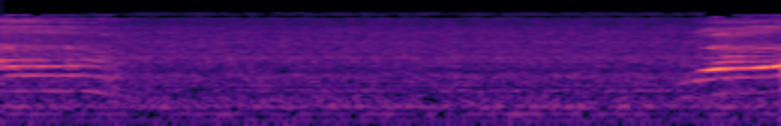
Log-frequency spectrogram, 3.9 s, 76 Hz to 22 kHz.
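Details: A 3-year-old Siamese cat, using the toilet while constipated, meows in discomfort: one drawn-out wail fading, then another rising after a quiet pause.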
